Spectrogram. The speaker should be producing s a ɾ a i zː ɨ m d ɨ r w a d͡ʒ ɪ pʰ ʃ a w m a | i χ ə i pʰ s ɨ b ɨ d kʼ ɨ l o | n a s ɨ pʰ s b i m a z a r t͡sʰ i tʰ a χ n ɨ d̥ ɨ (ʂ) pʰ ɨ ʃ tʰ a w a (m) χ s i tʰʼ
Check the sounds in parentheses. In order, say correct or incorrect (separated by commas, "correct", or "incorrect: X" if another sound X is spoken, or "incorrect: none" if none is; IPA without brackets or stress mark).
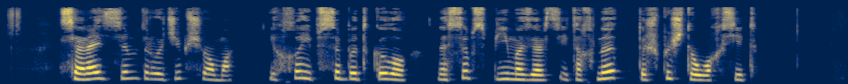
correct, incorrect: none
